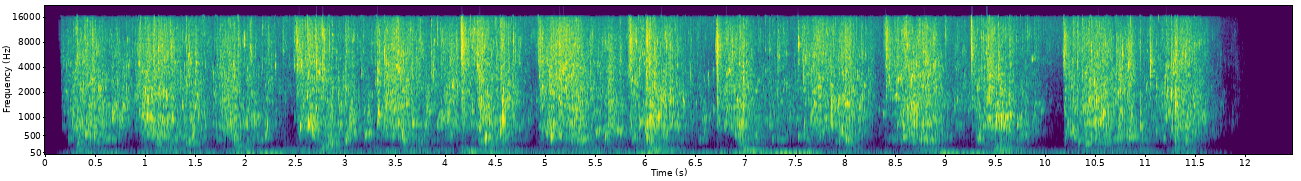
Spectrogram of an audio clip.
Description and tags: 11 Swimming - Slow 02
Slow, Hands, Sport, Swimming, Pansk, CZ, Panska, Czech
